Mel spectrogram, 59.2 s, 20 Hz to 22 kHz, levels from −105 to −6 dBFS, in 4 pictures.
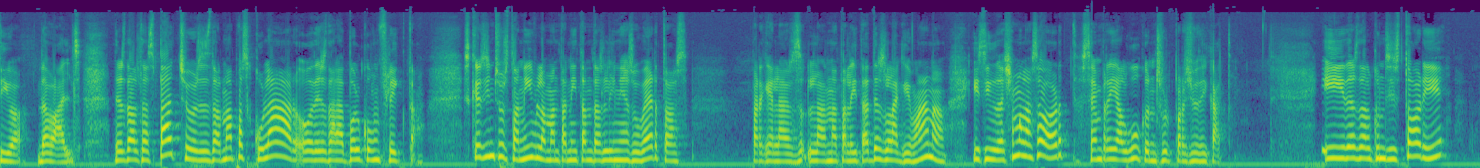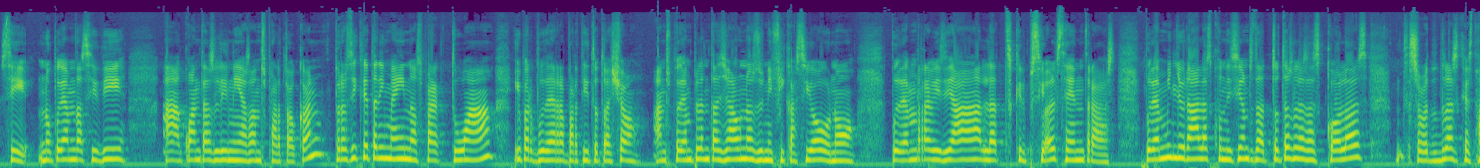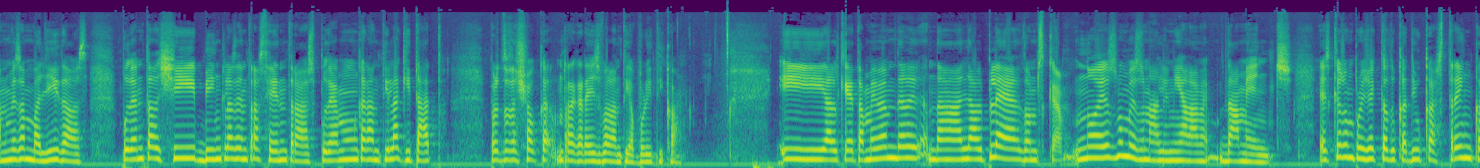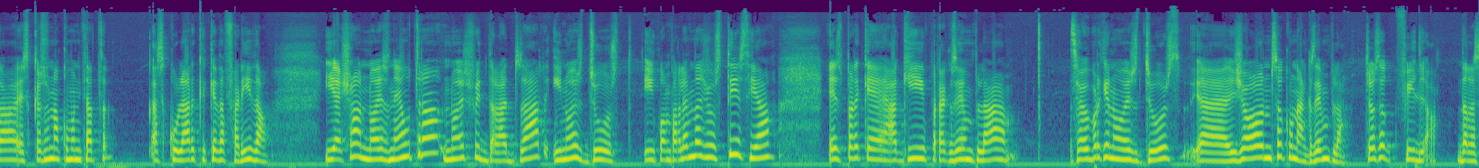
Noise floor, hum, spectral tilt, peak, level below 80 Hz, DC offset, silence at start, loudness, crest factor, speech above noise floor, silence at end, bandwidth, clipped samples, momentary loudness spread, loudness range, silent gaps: -36 dBFS; none; -4 dB/octave; -2 dBFS; -46 dBFS; under 0.1%; 0 s; -16 LUFS; 14 dB; 20 dB; 0 s; 17 kHz; under 0.1%; 8 LU; 2 LU; none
